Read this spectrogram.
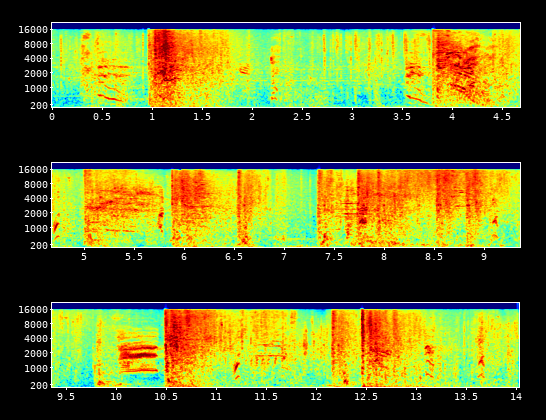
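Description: Heavy thuds and crashes shake the ground.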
